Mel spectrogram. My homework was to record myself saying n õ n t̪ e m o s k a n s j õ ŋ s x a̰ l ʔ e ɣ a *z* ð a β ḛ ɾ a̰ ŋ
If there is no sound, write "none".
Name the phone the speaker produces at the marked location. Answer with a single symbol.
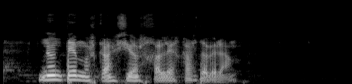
z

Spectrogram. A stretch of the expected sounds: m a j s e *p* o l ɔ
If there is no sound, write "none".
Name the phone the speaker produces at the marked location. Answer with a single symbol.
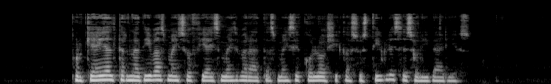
k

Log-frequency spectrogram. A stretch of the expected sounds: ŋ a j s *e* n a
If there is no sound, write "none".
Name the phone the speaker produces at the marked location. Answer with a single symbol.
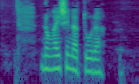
i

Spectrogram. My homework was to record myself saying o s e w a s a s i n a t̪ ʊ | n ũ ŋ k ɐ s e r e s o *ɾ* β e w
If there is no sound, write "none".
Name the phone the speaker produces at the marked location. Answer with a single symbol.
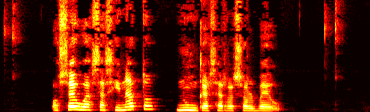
l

